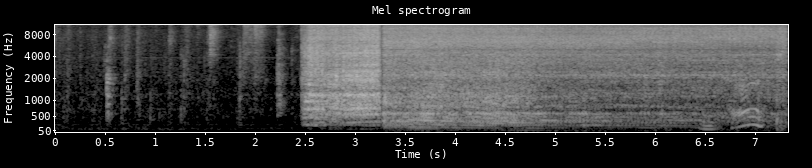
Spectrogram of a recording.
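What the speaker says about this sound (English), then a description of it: "Sanded it up pretty good now." Steady, loud abrasive rasping of a wooden rake handle being sanded, starting after a few seconds of quiet knocks and handling sounds, close by and continuous.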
